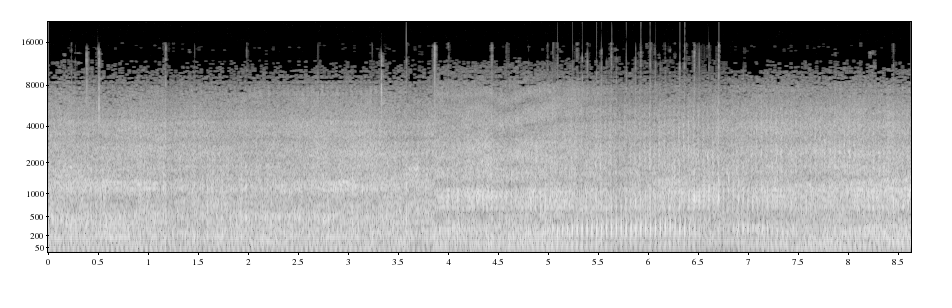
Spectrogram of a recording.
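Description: A V-22 Osprey tiltrotor flies past with thudding rotors.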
